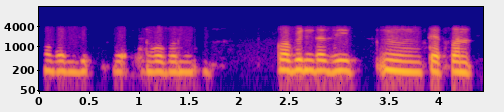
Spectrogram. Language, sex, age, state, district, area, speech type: Manipuri, female, 60+, Manipur, Churachandpur, urban, conversation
